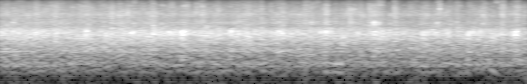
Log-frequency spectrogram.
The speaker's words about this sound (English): And those cheers and that applause for Barry Douglas returning to the stage for a solo bow. And he's applauding the members of the BBC Symphony Orchestra. They're returning the compliment.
